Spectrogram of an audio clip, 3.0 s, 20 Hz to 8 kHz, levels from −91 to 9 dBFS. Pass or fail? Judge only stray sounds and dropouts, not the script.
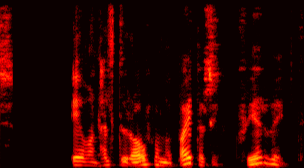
pass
